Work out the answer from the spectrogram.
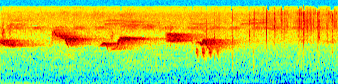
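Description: Faint birdsong: a series of about six short whistled notes, some stepping down in pitch, with faint high clicks near the end.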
